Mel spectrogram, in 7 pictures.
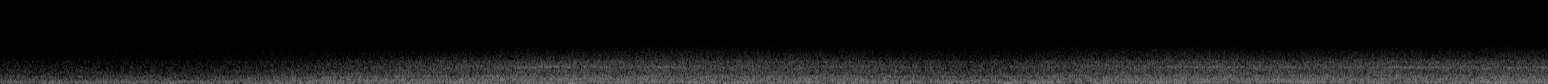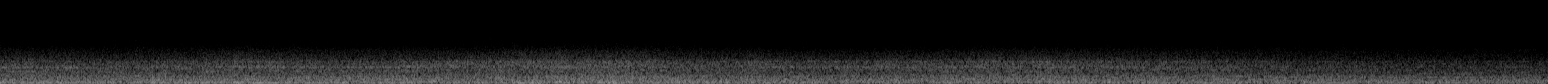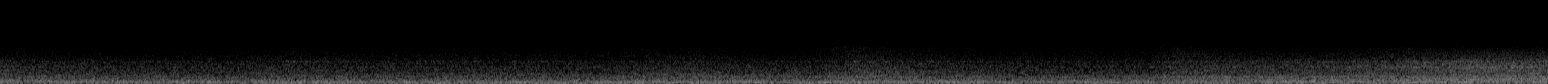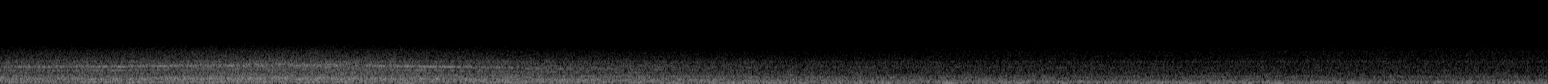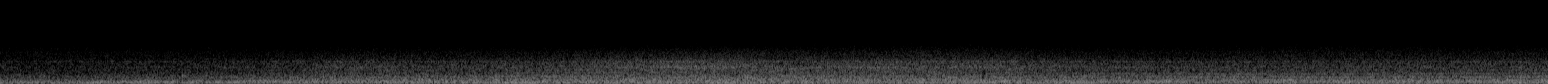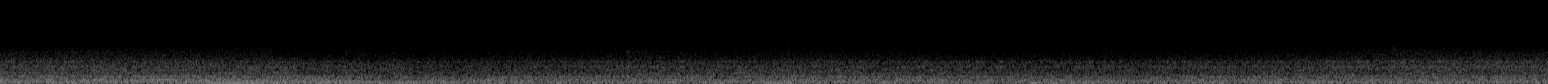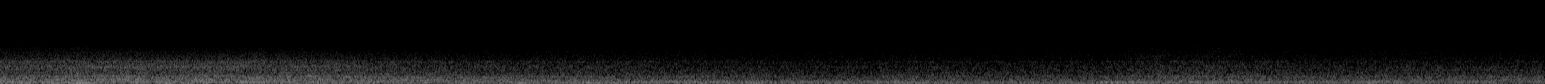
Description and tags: Howling wind recorded close to a window inside of an empty church in winter.
ambience, atmosphere, blowing, howling, wind, window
